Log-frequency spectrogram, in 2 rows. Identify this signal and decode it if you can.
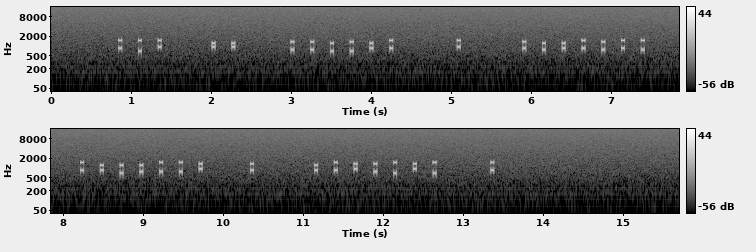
DTMF, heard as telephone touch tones, dialled by machine, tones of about 40 ms. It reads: 93# ** 551279 # 8479596 9714660 8 7905303 9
